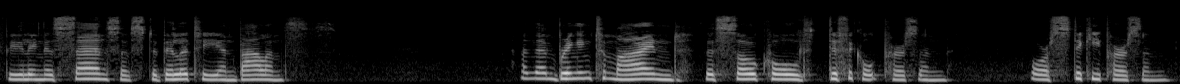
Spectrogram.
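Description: A woman leading a guided meditation as a teacher, calm and unhurried, giving gentle instructions with long pauses. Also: a little high.

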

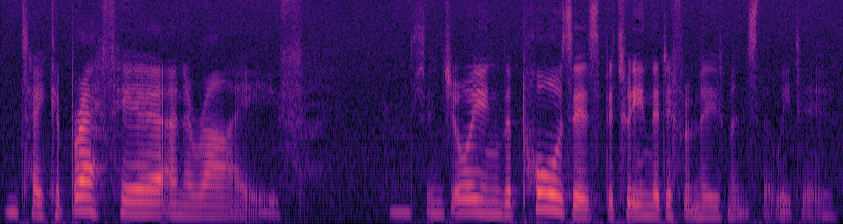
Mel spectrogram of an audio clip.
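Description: Female meditation and movement teacher, low voice, gentle and unhurried guidance, leaves space between phrases. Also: creaky, poor audio. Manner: gentle, unhurried, inviting, with pauses. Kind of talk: guided mindful movement instruction.

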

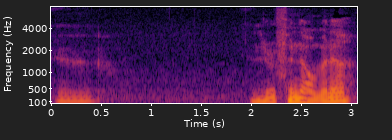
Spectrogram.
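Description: A man guiding a meditation as a teacher, speaking in an unhurried, halting way with long pauses. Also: medium pitch, steady tone, dark tone, breathy edge. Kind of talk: guided meditation, unscripted.

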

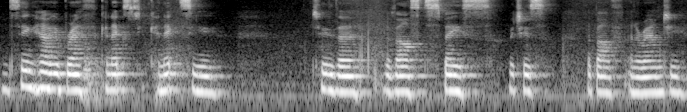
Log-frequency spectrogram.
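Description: Slow, mellow woman guiding a meditation. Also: sits low, little pitch movement. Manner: gentle, unhurried, with long pauses between short phrases. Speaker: meditation teacher, Buddhist nun. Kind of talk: guided meditation. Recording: roomy echo, faint background noise.

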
